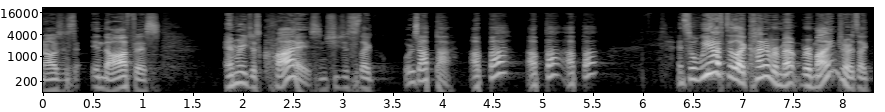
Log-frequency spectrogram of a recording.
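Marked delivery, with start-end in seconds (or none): 3.6-5.5 high, softer whimpering call for Appa; a little girl pleading for her dad; toddler calling for dad. Retold or imitated.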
